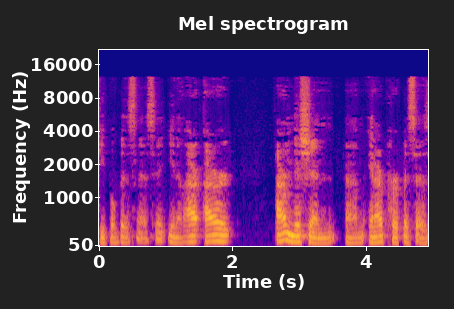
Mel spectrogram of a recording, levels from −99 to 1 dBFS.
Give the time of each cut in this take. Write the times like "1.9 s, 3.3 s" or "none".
none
